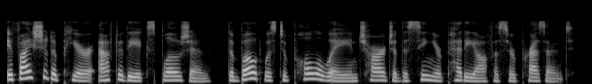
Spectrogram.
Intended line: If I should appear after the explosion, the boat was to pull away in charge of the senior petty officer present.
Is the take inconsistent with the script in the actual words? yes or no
no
